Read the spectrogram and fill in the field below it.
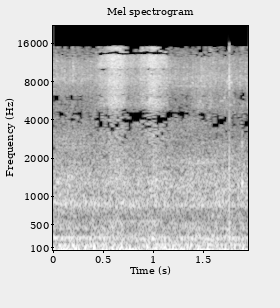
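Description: Low, steady engine rumble of a Yamaha MT-07 motorcycle ridden through town streets, droning continuously under heavy wind buffeting on the microphone.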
